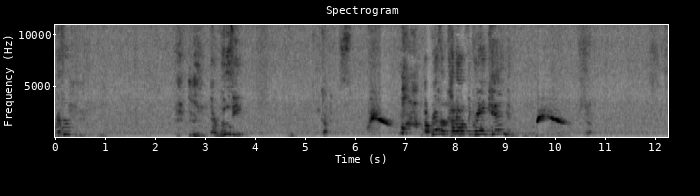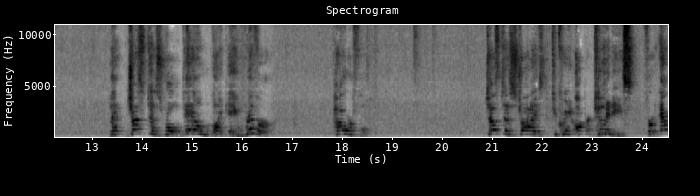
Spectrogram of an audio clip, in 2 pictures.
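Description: An elderly woman speaks slowly and expressively into a microphone, with long pauses.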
